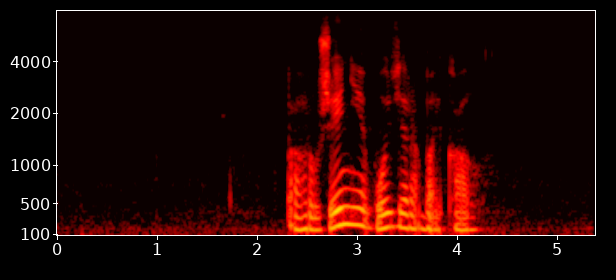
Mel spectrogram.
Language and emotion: Russian, neutral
